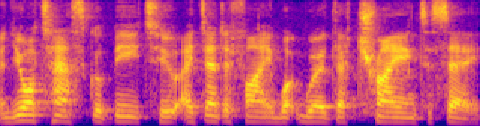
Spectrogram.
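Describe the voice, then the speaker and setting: In a normal speaking voice, a man talks at a fairly quick pace and medium pitch with fairly even intonation. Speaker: transcription trainer. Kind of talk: instructional narration.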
